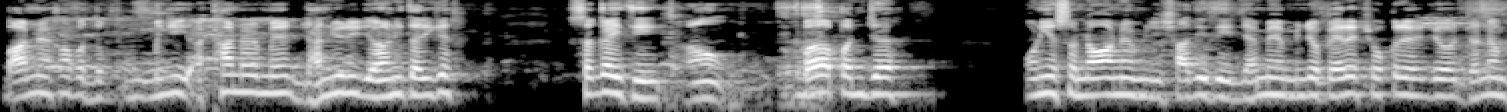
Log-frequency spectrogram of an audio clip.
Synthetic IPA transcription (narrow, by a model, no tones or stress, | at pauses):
ɓaːɾnəkʰãːpɐd̪ʊmʊ̃ɦɪ̃ɲd͡ʑiɐʈʰaːnəmẽd͡ʑaːnjʋəɾiʄəːɽ̃it̪aɾiːke | sɐɠaːit̪ʰiɛ̃ːɓɐpɐ̃ɲd͡ʑ̆ | ʊɽ̃iːɦəsɔːnɐʋnəmʊ̃ɦɪ̃ɲd͡ʑiʃaːd̪it̪ʰid͡ʑɐ̃ɦɪ̃mẽmʊ̃ɦɪ̃ɲd͡ʑopɛɦɾẽt͡ʃʰoːkɪɾd͡ʑoːd͡ʑɐnəm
